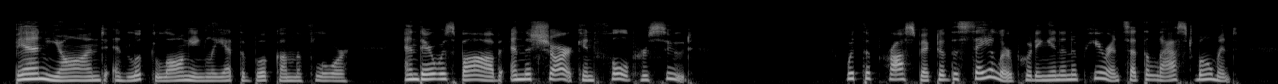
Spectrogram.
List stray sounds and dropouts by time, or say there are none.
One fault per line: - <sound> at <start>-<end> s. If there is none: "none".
none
